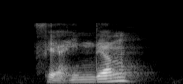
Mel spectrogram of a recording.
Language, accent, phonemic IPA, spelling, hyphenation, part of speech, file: German, Austria, /fɛɐ̯ˈhɪndɐn/, verhindern, ver‧hin‧dern, verb, De-at-verhindern.ogg
- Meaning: to prevent, to inhibit, to keep (something) from happening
